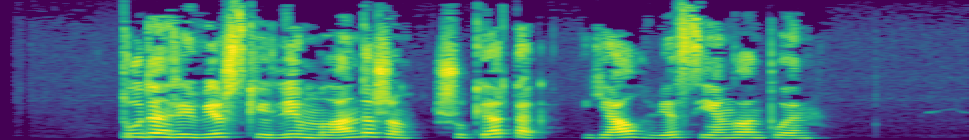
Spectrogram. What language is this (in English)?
Mari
